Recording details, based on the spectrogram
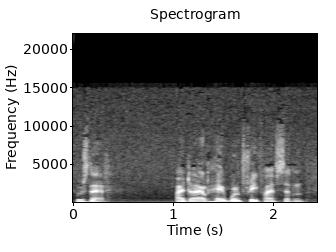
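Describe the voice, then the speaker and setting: Male actor as curt British father, indignant, demanding, medium pitch, radio drama, noisy recording. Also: sing-song, fairly quick, lightly acted. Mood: alarmed, demanding. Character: impatient, imperious father of a missing boy.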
